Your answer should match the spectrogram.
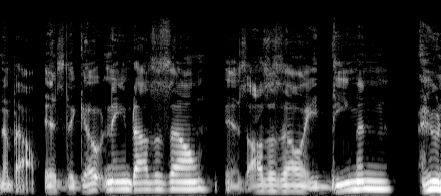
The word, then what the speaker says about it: Azazel: It's Azazel. Get it out of your head. This is not the right pronunciation.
